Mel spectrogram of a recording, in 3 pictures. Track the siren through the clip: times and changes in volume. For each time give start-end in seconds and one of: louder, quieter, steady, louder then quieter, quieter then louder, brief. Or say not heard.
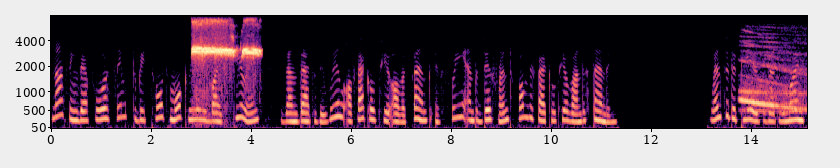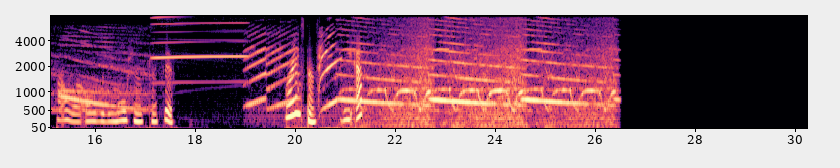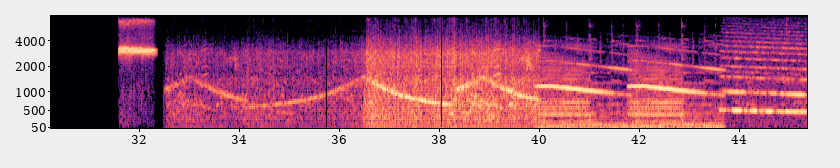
13.7-26.6 louder
32.5-45.3 louder.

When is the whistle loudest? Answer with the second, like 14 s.
3 s.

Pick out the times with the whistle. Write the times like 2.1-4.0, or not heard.
2.8-4.2, 31.6-32.4.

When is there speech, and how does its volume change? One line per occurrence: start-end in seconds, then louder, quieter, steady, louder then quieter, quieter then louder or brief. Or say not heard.
0.0-11.3 steady
13.2-17.6 louder
19.8-21.4 brief.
